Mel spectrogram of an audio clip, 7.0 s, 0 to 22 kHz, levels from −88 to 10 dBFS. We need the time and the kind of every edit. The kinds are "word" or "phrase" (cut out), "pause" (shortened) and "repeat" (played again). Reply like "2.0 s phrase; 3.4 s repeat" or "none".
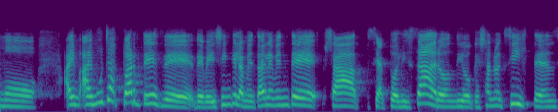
4.0 s word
